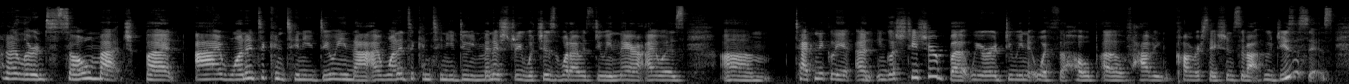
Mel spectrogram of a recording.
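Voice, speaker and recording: Woman with a fairly high pitch and an animated tone, fairly quick and with hardly any pauses, over noticeable background noise. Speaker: fitness coach. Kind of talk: live stream chat. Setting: live video stream.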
